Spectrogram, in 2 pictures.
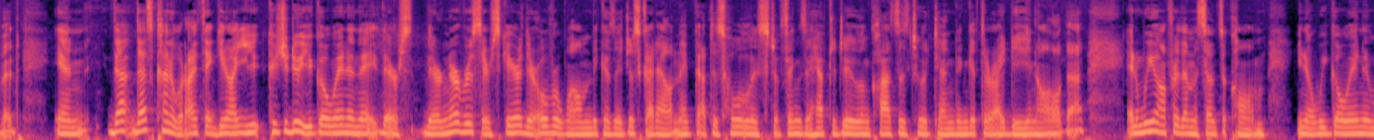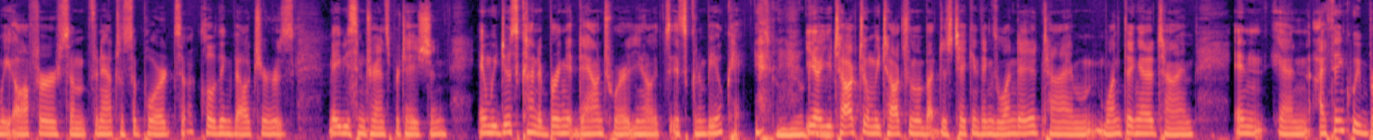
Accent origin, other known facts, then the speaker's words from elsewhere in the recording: Minnesota, United States; now in Idaho, United States; I'm from the Midwest, from Minnesota originally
